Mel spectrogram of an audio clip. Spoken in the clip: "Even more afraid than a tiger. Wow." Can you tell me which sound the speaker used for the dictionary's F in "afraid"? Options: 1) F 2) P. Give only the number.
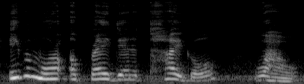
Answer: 2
